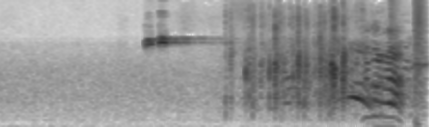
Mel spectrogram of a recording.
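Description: Faint steady outdoor hiss, then a referee's whistle blown once, a short steady high note about one and a half seconds in, followed by a rising mix of voices and shouts.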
